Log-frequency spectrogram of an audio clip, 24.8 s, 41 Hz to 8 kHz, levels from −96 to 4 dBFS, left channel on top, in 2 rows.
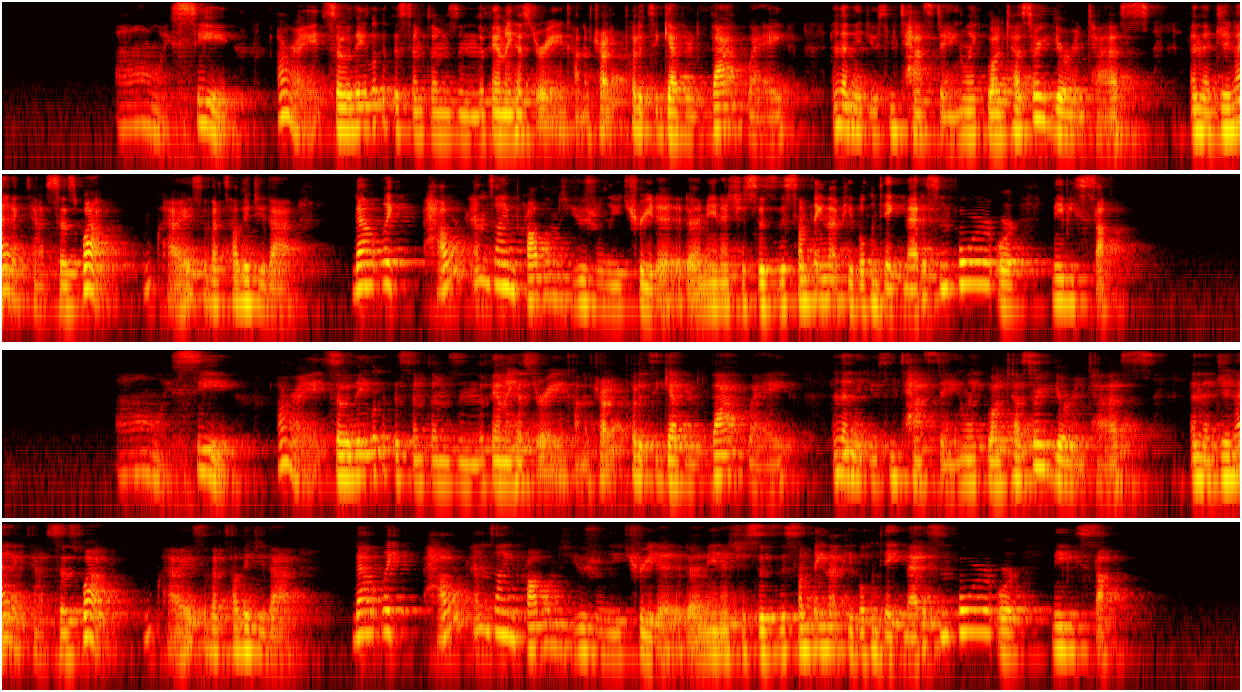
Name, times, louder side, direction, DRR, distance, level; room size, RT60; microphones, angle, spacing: voice 1, 1.1-2.2 2.8-7.8 8.3-11.5 11.9-13.5 13.8-15.3 15.9-16.3 16.6-22.5 22.9-23.5, left 2 dB, 65° left, 4 dB, 2.0 m, -34 dB
23.0 x 14.0 x 4.3 m, 0.77 s
head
